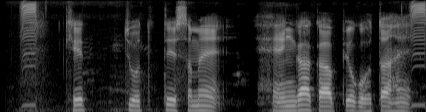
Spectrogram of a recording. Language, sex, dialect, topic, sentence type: Hindi, male, Marwari Dhudhari, agriculture, statement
